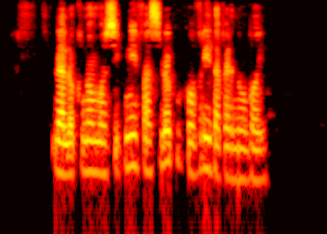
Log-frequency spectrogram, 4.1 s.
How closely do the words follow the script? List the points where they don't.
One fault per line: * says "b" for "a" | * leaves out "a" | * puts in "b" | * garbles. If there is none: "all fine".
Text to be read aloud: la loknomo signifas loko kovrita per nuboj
all fine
